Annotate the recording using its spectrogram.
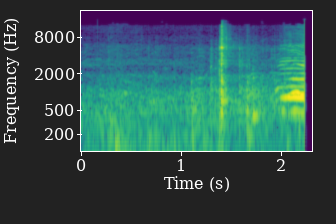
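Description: Faint outdoor background noise with low rumbling and a sharp click about one and a half seconds in.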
